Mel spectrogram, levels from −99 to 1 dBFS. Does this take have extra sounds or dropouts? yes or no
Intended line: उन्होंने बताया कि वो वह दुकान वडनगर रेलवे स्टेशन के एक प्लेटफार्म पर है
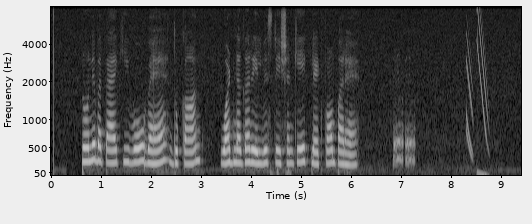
yes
